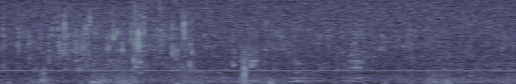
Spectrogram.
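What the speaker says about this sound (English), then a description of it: "Wind blew it then." Gusty wind buffeting the microphone outdoors on a remote desert track, a low rumbling roar under voices talking nearby.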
